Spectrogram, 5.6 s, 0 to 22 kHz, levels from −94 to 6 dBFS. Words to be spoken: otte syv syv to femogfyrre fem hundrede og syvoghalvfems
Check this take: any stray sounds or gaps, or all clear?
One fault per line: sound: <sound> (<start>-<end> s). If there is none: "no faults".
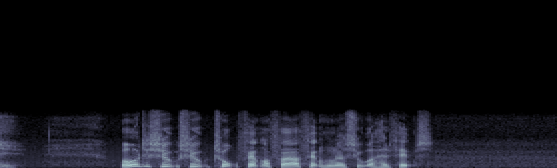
no faults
